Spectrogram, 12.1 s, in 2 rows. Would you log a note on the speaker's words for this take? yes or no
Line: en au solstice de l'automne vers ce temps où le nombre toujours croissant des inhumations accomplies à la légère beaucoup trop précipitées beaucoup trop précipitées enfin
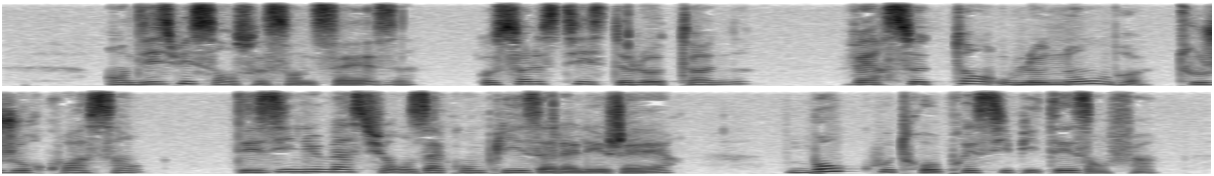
yes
